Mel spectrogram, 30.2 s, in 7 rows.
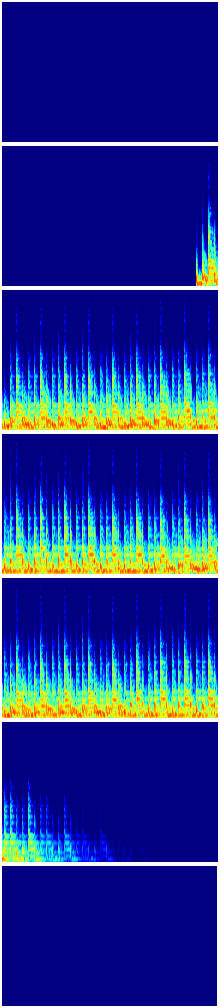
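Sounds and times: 
synth bass: 0:08.2 - 0:23.6.

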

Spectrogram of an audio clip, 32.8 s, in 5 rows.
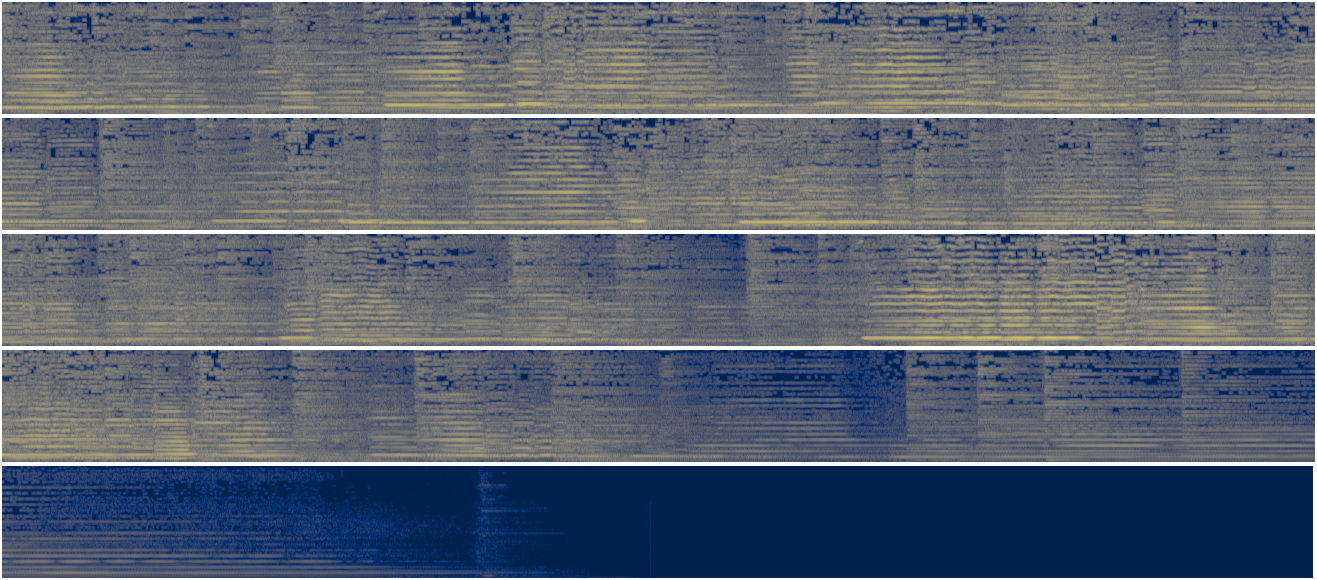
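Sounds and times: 
baroque traverso in a concerto in D major: 0:00.0 - 0:24.0
basso continuo in a concerto: 0:00.0 - 0:26.6
cello in a concerto in D major: 0:00.0 - 0:28.6
violin in a concerto: 0:00.0 - 0:28.6.

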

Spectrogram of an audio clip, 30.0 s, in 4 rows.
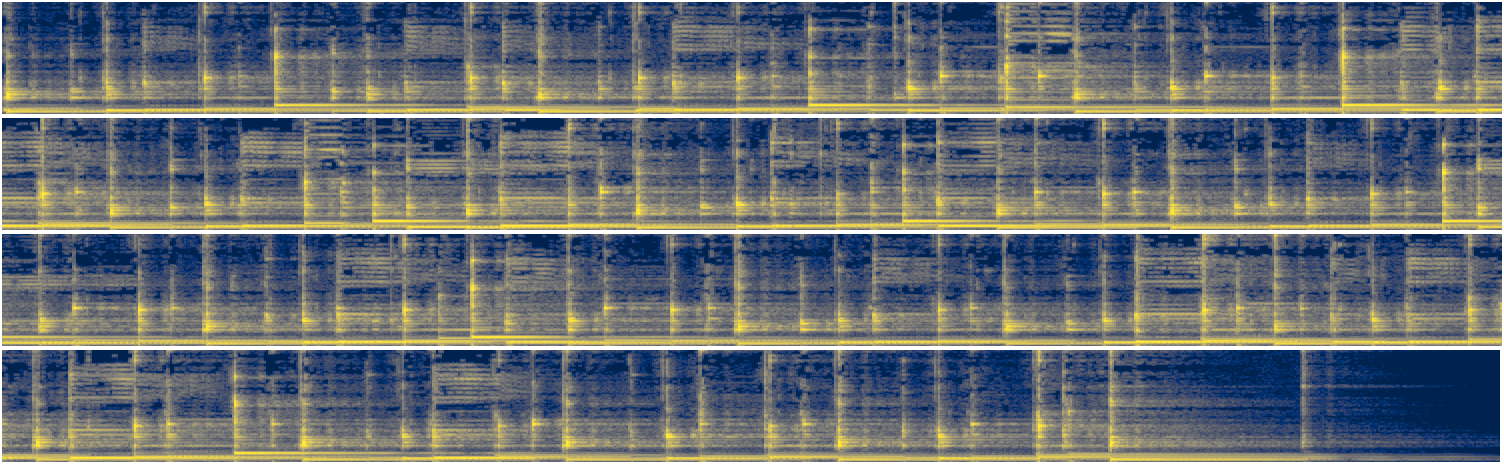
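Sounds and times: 
kalimba ostinato: 0:00.0 - 0:29.4.

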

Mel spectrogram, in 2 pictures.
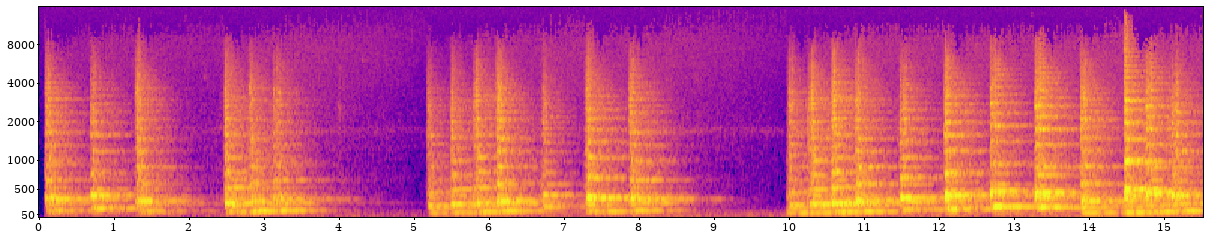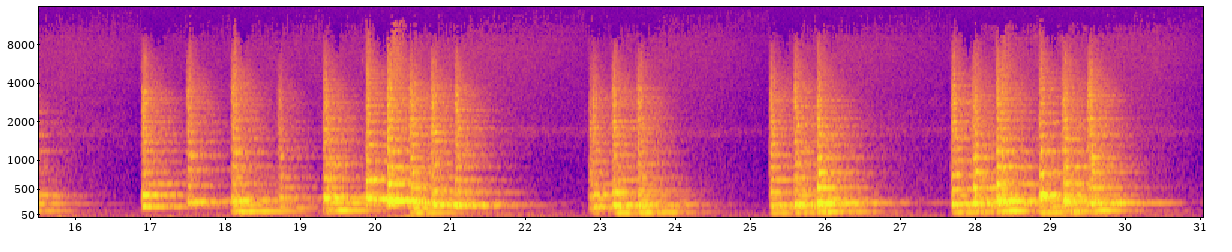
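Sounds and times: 
strings: 0:00.1 - 0:04.4, 0:05.2 - 0:09.2, 0:10.0 - 0:31.0.

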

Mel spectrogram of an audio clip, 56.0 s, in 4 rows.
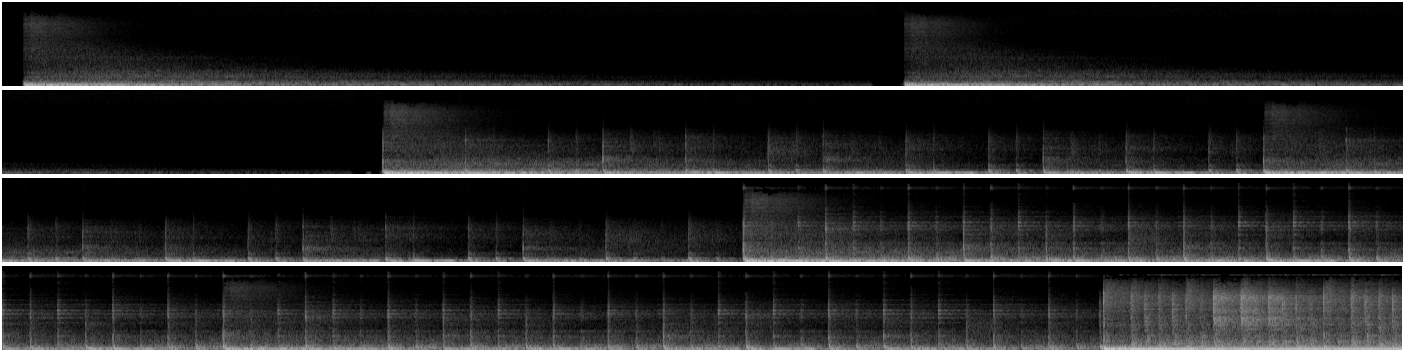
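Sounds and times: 
drums: 0:00.2 - 0:03.4, 0:09.0 - 0:11.7, 0:17.8 - 0:56.0
bass: 0:00.2 - 0:04.0, 0:09.0 - 0:12.7, 0:17.8 - 0:32.5, 0:35.4 - 0:48.0, 0:53.0 - 0:56.0.

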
